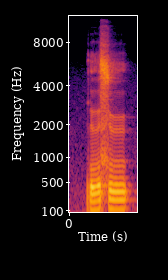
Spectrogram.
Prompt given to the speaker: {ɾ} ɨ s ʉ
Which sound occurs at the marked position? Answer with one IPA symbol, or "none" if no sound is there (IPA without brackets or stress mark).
ɾ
